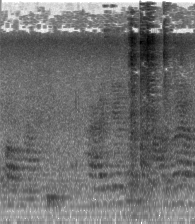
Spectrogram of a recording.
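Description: Stainless steel utensils clinking against each other in a dish rack as a steel tumbler is pulled out, with a quick cluster of metallic clinks near the end.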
